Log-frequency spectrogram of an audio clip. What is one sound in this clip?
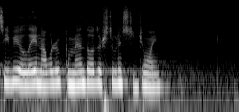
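A young boy speaks calmly into a microphone.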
